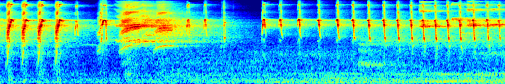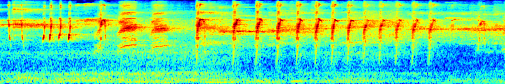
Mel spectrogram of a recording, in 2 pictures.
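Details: Long-tailed shrike, 'miyik' therapy song: fast harsh chatter of repeated clicks, a short pause, then a long rapid rattling series of sharp notes.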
